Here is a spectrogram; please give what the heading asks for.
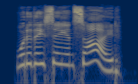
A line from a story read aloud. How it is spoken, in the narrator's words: asked Darsh, poking at his book nervously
